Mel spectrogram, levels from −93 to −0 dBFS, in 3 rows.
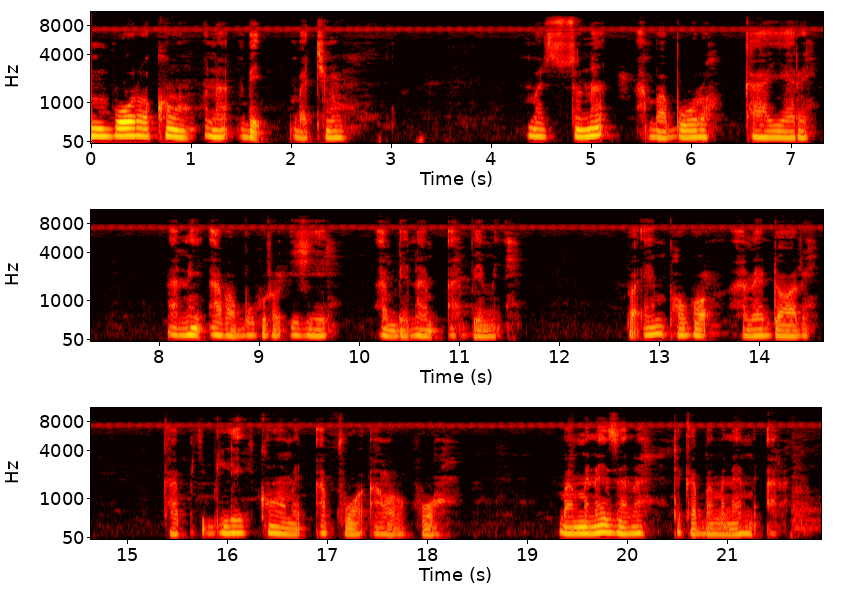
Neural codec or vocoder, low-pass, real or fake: none; 9.9 kHz; real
